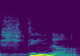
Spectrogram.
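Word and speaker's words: Xtina: German friend of mine who called me Stina. And I said, well, how do you spell that? And he said X-T-I-N-A. Oh, really? Stina.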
